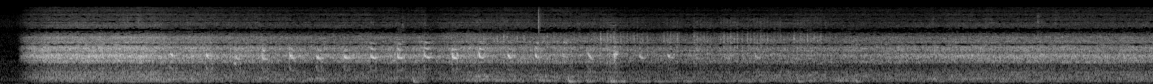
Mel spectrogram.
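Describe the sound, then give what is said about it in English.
A wild turkey hen gives a walking yelp: a long run of many short, evenly spaced yelps with a rolling rhythm, over a steady background hiss. “This walking yelp is a hugely important call. Let's take a listen to a walking yelp.”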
